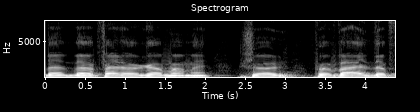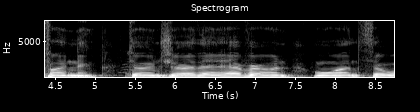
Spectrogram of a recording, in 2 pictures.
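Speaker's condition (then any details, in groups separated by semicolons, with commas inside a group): Motor neuron degeneration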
